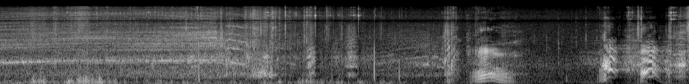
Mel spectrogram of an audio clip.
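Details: Suka, a pet Samoyed, chases a remote-controlled car for exercise. A steady high motor whine dominates the first seconds, then sharp arching barks and yips burst out near the end.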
